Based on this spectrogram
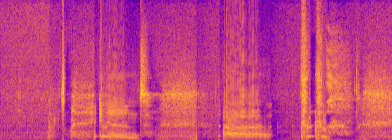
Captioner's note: coughs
